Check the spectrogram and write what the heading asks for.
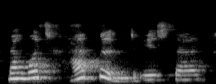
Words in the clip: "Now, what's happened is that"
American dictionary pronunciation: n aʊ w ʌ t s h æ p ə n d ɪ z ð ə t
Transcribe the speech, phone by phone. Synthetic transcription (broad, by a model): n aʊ w ʌ t s h æ p ə n d ɪ z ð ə t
